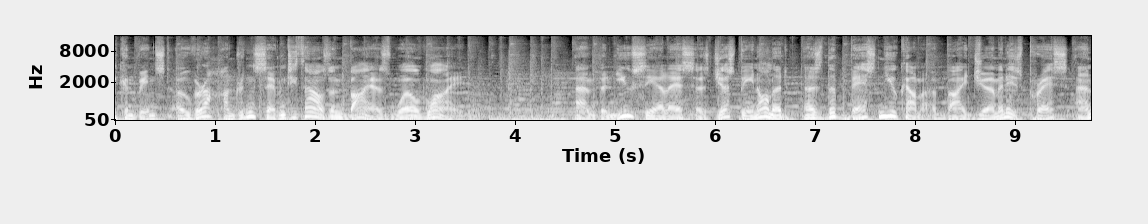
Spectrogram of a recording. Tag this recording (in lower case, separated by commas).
speech, music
